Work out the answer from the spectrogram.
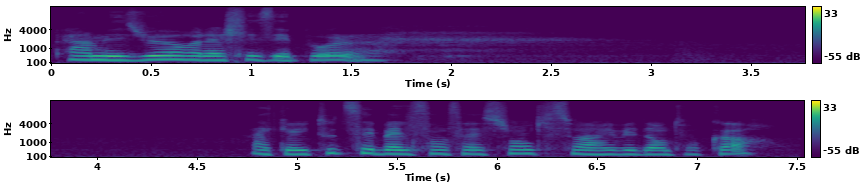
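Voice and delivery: soft, calm closing-meditation voice; guided relaxation. Acted. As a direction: ease them into rest, quietly.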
